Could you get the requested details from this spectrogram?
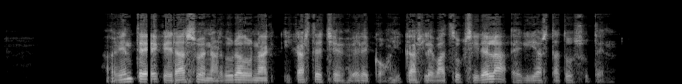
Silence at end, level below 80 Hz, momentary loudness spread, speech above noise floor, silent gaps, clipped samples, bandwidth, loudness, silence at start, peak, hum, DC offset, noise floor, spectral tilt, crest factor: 0.75 s; -60 dBFS; 13 LU; over 67 dB; none; under 0.1%; 11.5 kHz; -21 LUFS; 1.05 s; 0 dBFS; none; under 0.1%; under -90 dBFS; -2 dB/octave; 24 dB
